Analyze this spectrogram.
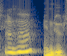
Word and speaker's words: Hindutva: The movement, and if I mispronounce this, please correct my pronunciation. Hindutva, is that right? Hindutva, Yep.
